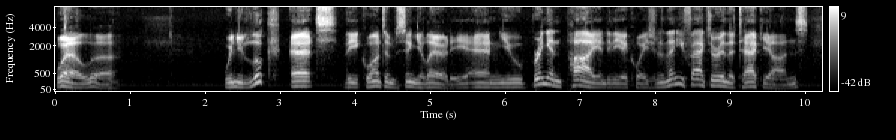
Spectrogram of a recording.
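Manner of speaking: brainy, intelligent-sounding, deep-voiced delivery. Showing a character voice that plays against the trope, deep intelligent voice. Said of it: "incredibly intelligent, deep voice".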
